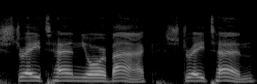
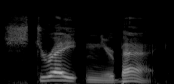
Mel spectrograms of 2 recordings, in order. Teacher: The T-E-N becomes a glottal T. We do that to control our stress. · Shown in: second take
